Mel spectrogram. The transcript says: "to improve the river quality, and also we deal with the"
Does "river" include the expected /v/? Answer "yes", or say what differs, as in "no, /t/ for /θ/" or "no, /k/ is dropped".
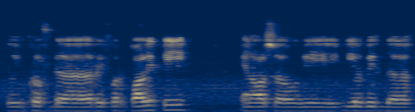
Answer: no, /f/ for /v/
